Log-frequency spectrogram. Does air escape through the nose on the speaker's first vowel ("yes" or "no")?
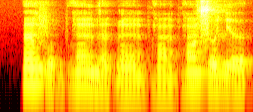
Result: yes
